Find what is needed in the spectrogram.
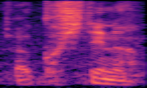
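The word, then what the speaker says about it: Cois Tine: How do you pronounce the name itself? Koshtina.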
